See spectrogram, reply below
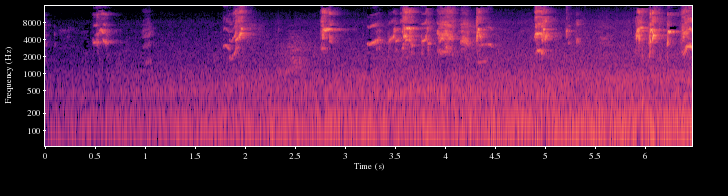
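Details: Lovebird chattering in bright, high chirps and squeaky notes, irregular and fairly continuous, over a steady low hiss of background noise.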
